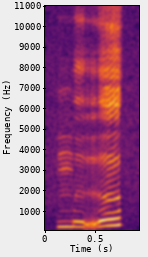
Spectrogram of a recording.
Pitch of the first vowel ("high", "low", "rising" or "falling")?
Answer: rising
